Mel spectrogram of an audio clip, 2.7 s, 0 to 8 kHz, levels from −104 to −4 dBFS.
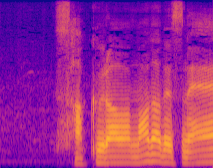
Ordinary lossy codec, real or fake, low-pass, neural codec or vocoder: none; real; none; none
